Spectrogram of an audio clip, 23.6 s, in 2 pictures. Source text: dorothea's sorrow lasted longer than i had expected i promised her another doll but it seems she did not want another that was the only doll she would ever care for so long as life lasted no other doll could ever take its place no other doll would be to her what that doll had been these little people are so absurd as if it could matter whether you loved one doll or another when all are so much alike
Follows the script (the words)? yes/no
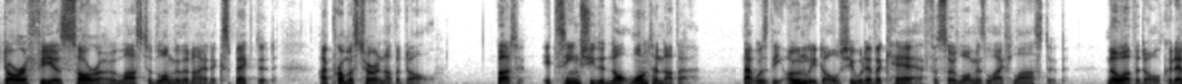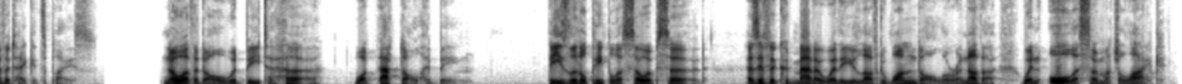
yes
